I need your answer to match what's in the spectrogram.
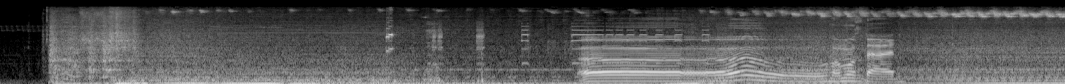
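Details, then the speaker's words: Subaru WRX at startup and idle after switching the ECU map to stock for smog inspection: engine catches and settles, then a loud high squeal wavers up and down for a few seconds over the idle; slipping AC belt. "my good old squeaky AC belt or thanks my pirate string bow"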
